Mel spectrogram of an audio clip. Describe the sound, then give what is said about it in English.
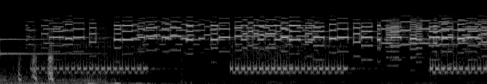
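A cell phone ringtone plays a bright, repeating electronic melody in bursts, with a steady tone pulsing beneath and short pauses between phrases, clear with no voices. “Oh, cell phone ringing, obviously, right?”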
